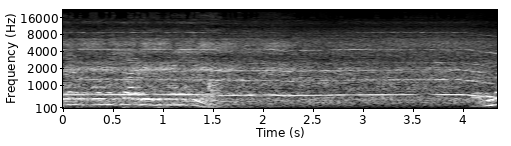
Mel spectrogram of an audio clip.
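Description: A handheld vacuum cleaner runs steadily with a brush fitted straight onto the unit and no pipe, a constant loud whine with a faint voice underneath.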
